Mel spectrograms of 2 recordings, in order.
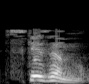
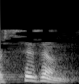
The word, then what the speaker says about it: schism: Schism or schism. It's pronounced either way.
